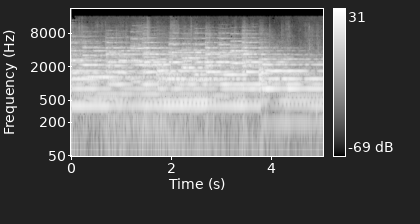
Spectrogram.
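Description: Carillon bells, played by the automatic mechanism rather than by a carillonneur, ring out for the hour: a dense wash of overlapping bright tones with sustained ringing harmonics and new strikes entering every second or so, loud and steady with no talking.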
